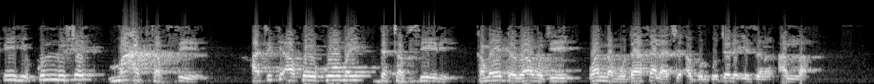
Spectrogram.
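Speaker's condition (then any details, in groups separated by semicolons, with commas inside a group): No condition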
